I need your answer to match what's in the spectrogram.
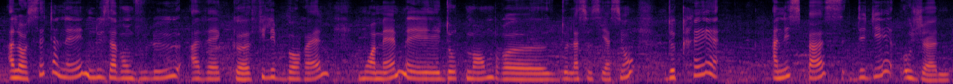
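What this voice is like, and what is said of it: Sing-song regional French accent. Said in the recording (French): “le bel accent chantant que vous nous proposez”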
